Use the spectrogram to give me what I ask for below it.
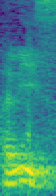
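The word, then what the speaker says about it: police: यही वर्ड हमारा next word है जिसको ज्यादातर लोग पुलिस कहते हैं, लेकिन ये अगेन इसका सही प्रोनाउंसिएशन नहीं है। इसका सही प्रोनाउंसिएशन है फलीस।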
